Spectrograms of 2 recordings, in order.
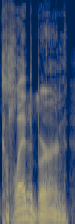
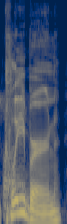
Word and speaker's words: Cleburne: of Fort Worth um oh I mispronounced it I'm sorry I said kled burn I'm so sorry Cleburne yeah I know and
